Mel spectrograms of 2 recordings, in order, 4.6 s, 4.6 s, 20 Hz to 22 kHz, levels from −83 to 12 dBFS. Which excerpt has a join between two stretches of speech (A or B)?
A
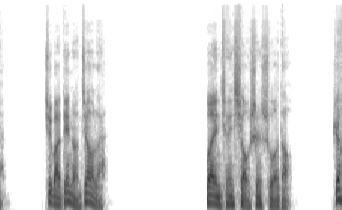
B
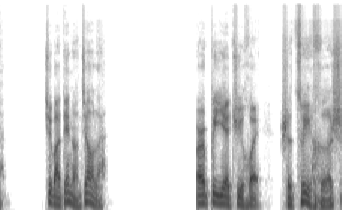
B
